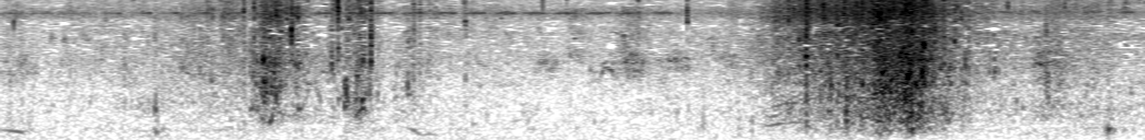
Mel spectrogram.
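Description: Hands splashing and sloshing in shallow muddy water among water hyacinth while groping for catfish, in two short bursts; the second, about four seconds in, is the louder and longer.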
